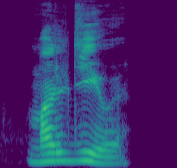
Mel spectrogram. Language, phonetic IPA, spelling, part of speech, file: Russian, [mɐlʲˈdʲivɨ], Мальдивы, proper noun, Ru-Мальдивы.ogg
- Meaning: Maldives (a country and archipelago of South Asia in the Indian Ocean)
